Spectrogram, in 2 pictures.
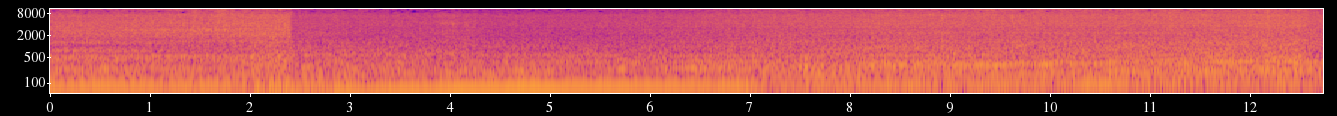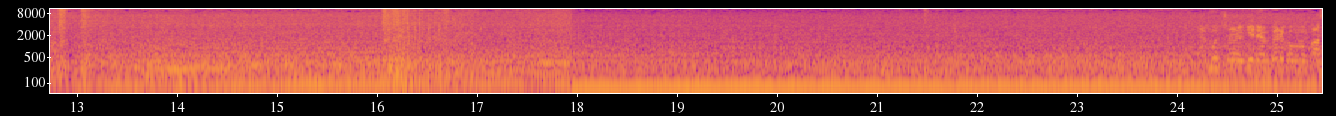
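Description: A truck's diesel engine rumbles steadily and changes pitch as it shifts gears.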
